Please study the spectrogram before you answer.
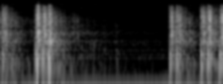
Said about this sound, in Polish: Tego dnia na poligonie Biedrusko strzały padły nieraz. Najpierw podczas zawodów strzeleckich żołnierze Wojsk Obrony Terytorialnej strzelali z doskonale znanego im karabinka MSBS Grot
